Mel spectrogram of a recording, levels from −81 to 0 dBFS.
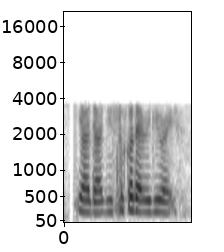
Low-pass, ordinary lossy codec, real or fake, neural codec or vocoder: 3.6 kHz; none; real; none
